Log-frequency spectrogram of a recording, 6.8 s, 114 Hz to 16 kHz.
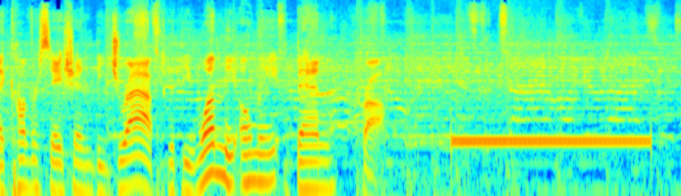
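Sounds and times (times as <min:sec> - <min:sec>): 
speech: 0:00.0 - 0:04.1
telephone dialing tone: 0:04.5 - 0:06.6.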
